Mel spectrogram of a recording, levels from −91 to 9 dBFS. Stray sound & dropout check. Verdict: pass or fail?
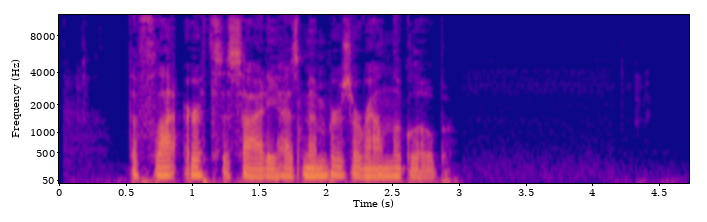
pass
